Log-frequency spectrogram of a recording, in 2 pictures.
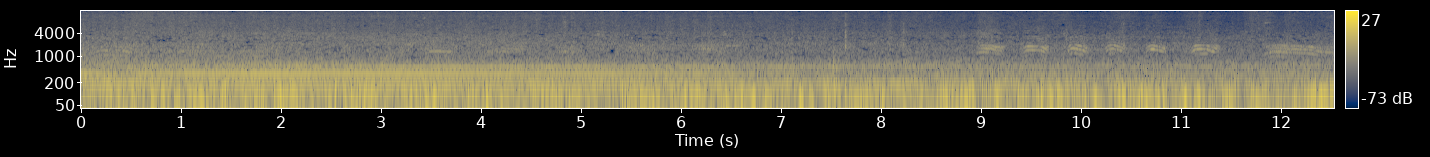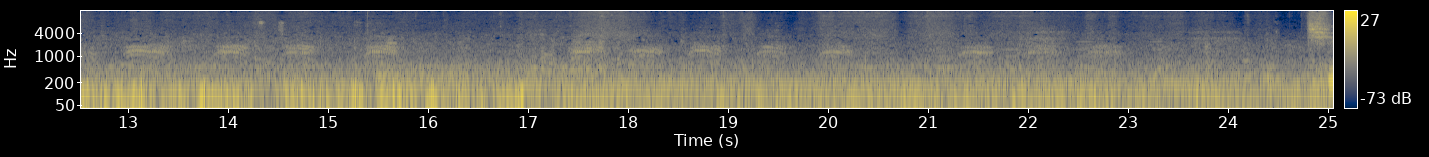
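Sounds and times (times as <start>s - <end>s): bird calling: 0.0s - 7.4s, 17.4s - 23.1s
low steady hum: 0.0s - 25.0s.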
